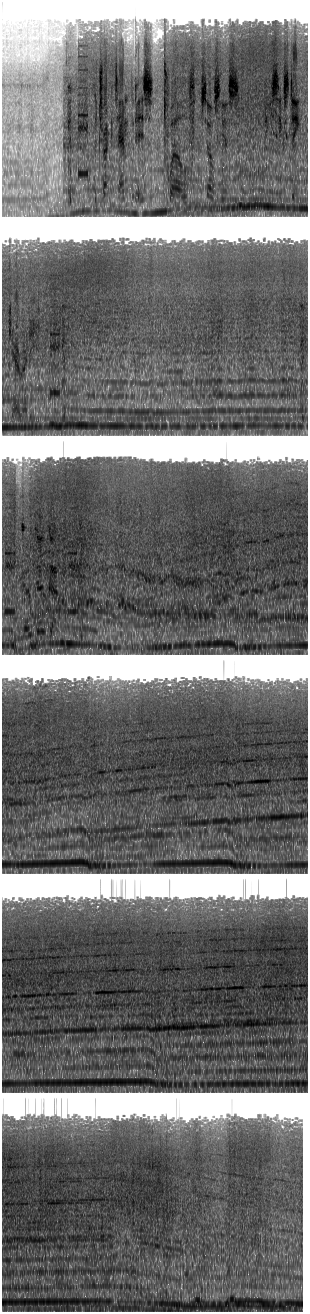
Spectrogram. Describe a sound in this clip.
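A racing car engine revs loudly and climbs through quick gear changes.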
